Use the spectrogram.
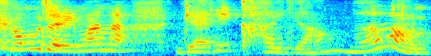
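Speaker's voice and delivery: normal talking voice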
